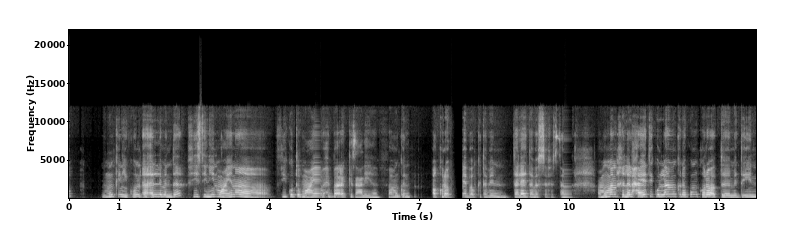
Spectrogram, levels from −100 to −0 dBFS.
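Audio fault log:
2.61–2.67 s and 12.94–12.98 s, short concealed packet loss: a brief smear or wobble where the sound briefly blurs. About 40 ms and 20 ms of the call arrived too late, and the receiver bridged each gap by extending the preceding sound before blending back into the real audio.
3.57–3.65 s and 4.93–5.05 s, burst of packet loss: a short held buzz or fading hiss, then the audio picks up further along with a piece missing. Roughly 60 ms and then 100 ms of consecutive packets were lost, and the receiver stretched and faded the last sound across each gap.
7.65–7.89 s and 9.91–10.08 s, long network dropout: the sound stretches into a fading buzz or hiss, and at 7.65 s it drops to about 150 ms of silence before the audio resumes later on. About 220 ms and 160 ms never arrived, likely from a network stall.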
